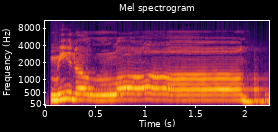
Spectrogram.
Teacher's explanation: من اللہ، اللہ کے نام سے پہلے زبر ہے، اس لیے اللہ کے لام کو پر کر کے پڑھیں گے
